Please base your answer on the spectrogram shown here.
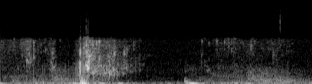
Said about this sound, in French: Là, il vient de ressortir de l'eau, là, c'est ça ? Oui, là, l'éléphant est remonté à la surface, donc. Et si vous tendez bien l'oreille, vous pouvez entendre sa respiration. Vous entendez les soufflements en fond ? Ah oui, en fond.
